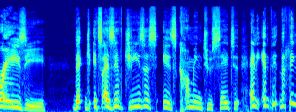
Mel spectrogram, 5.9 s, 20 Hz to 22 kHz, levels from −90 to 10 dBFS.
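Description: At 2.61 to 2.64 s there's a corrupt frame concealed: the AAC decoder caught damaged bits and papered over them, which fits a single bad frame. The concealed stretch in the speech lasts about 37 ms.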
